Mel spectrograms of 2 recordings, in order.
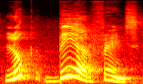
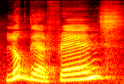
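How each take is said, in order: First: The word there carries the main stress. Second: The word friends carries the main stress. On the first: Look there, not here or somewhere else. "Look there not here और somewhere else." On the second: The friends are addressed, not anybody else. "Is addressing the friends and not anybody else around."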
